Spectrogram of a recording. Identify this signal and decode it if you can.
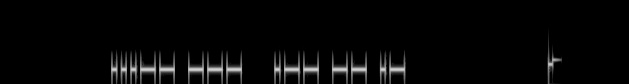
Morse code, heard as a keyed tone, about 25 wpm, 700 Hz. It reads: 3O WMA
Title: Winter Field Day Exchanges Encore 25wpm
